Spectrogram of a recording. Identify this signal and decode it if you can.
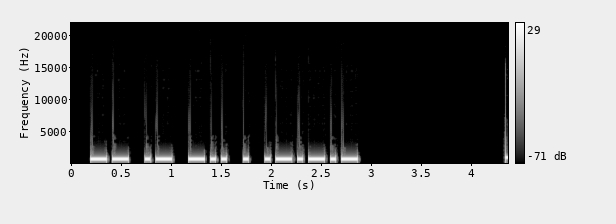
Morse code, heard as a keyed tone, about 22 wpm, 700 Hz. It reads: MADE.
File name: practice / 22wpm / Sentences with 4-Word Phrases - 22wpm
